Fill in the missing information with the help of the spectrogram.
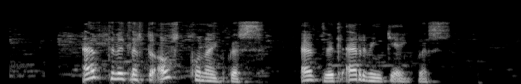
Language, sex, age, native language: Icelandic, female, 50-59, Icelandic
